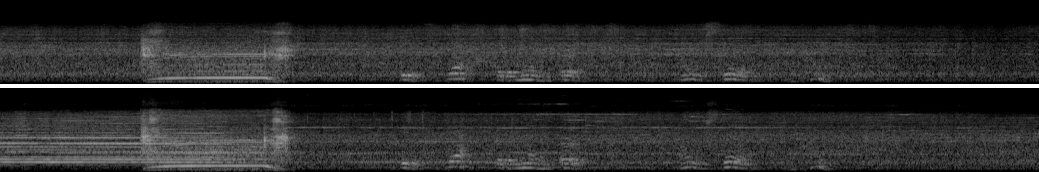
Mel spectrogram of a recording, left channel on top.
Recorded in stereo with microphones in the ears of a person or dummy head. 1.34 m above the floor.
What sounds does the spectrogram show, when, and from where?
1.4 s a blender: 80° right, 3.5 m
4.0 s a woman speaking: 10° right (ahead or behind), 6 m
